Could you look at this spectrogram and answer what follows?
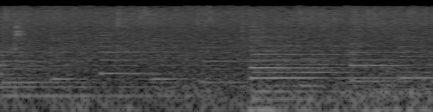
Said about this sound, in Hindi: it's raining बारिश हो रही है रेन गिव्स अस बारिश से हमें पानी मिलता है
